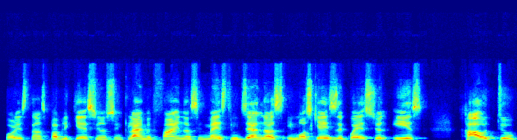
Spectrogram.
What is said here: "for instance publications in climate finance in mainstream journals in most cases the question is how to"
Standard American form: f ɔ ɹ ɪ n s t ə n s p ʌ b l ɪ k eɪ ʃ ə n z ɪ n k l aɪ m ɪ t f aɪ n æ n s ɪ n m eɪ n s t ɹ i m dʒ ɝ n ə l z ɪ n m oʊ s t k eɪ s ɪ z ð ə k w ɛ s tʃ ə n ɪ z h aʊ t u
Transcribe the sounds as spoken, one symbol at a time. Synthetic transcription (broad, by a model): f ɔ ɹ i n s t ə n s p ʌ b l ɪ k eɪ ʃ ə n s ɪ n k l aɪ m ɪ t f aɪ n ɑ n s ɪ n m eɪ n s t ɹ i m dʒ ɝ n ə l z ɪ n m oʊ s t k eɪ s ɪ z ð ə k w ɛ s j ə n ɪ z h aʊ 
